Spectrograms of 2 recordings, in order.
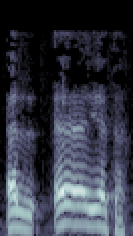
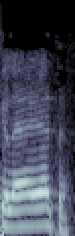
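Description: First: The y sound in the middle is clearly pronounced. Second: The y sound in the middle is dropped. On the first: The speaker calls it right. "لا اقول الايه الايه هكذا" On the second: The speaker calls it wrong. "كتير بيسقطوا الياء بالشكل ده"

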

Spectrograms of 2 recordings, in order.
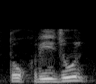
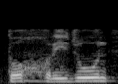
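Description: The two takes are said the same way.

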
